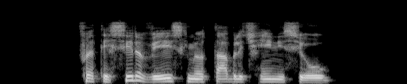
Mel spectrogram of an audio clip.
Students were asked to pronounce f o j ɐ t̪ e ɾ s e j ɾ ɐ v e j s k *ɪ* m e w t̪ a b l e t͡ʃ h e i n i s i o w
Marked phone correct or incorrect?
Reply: correct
